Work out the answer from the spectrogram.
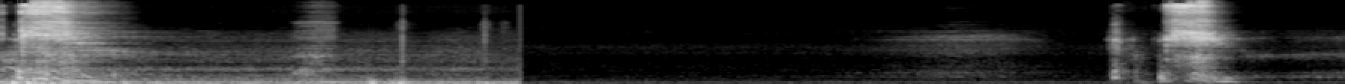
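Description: Two forceful sneezes separated by a few seconds of quiet, with a low steady hum in the background; ordinary sneezing.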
